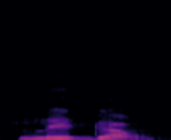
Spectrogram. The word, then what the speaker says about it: legal: Quando nós falamos o L, nós percebemos que ele tem o som de U no final dessa palavra.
